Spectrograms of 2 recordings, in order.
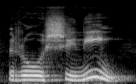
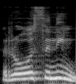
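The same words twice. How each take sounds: First: "रोशनी" slowly, as rosh-ni; low, drawn-out "रोशनी" with sh, not s; correct sh sound. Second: "रोशनी" with s instead of sh; plain hissed s inside "रोशनी"; wrong pronunciation. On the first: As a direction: stretch out "रोशनी" with a clear sh. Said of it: "शलगम वाली शो आती है इसमें". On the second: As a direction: say "रोशनी" as ros-ni. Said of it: "रोशनी नहीं होता". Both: Shown as a demonstration.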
